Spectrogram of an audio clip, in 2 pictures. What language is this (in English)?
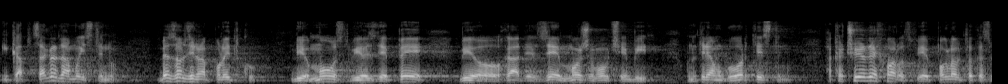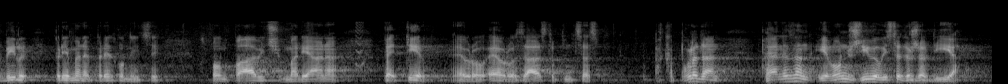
Croatian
